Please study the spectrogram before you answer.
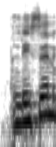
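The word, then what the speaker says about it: listen: टी ई एन लिसन यहां पर जो लिसन लिखा गया है टी इसमें साइलेंट है इसको नहीं पढ़ते हैं लिस्टन नहीं पढ़ेंगे लिसन पढ़ा जाएगा लिसन का अर्थ होता है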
